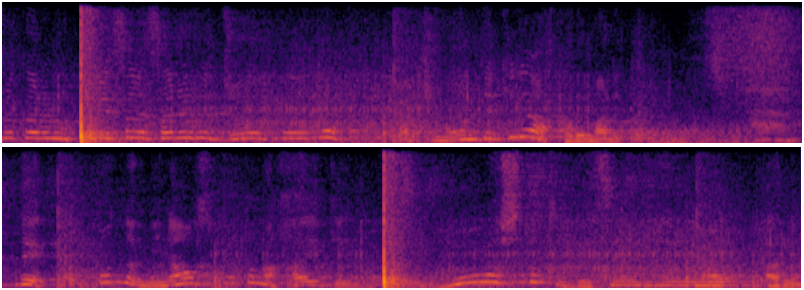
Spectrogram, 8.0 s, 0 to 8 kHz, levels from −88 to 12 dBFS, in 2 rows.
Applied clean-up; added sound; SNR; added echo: none; Fire / Fireworks; 0 dB; reverberation time 2.8 s.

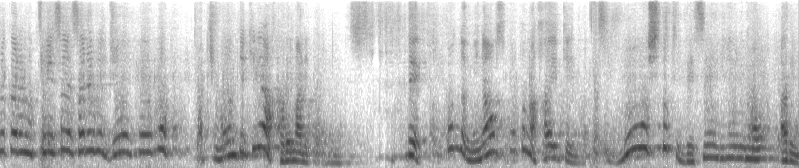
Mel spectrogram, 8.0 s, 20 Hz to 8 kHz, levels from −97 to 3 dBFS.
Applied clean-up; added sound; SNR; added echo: neural separator model SepFormer DNS4.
